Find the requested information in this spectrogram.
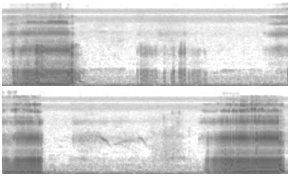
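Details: Snoring in a pug sleeping in its owner's arms: loud, rumbling snores on each breath, three in about nine seconds, with softer snuffling between.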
